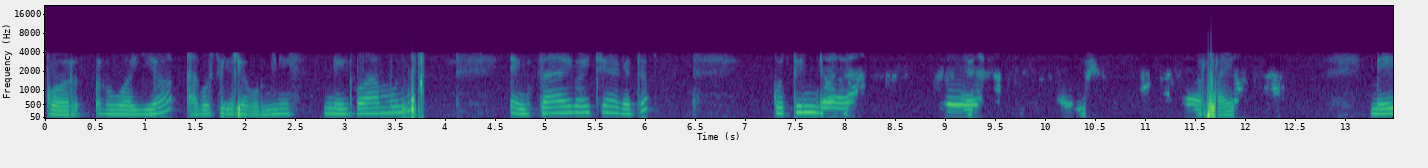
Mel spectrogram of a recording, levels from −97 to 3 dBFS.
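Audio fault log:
Throughout: GSM full-rate codec. The speech has that gravelly, buzzy grain, because the coder rebuilds the voice from a vocal-tract filter fed by a sparse, regularly spaced pulse train. Nothing comes through above 4 kHz, so the top end sounds dull.
1.74–1.97 s, 3.56–3.80 s, 11.58–11.73 s: GSM bit errors. Each burst breaks into squawks and gargling for a quarter second or less. Flipped bits corrupt the filter, pitch and gain values, so each damaged frame decodes with a warped spectrum or a sudden level jump.
7.76–8.19 s, 8.9–10.78 s, 11.32–12.26 s: speech suppressed in double talk. The talker dips or cuts out in pieces, by about 20 dB in the first stretch and down to about 40 dB in the longest. The likely cause is an echo canceller that couldn't separate talker from echo and pulled both down.
7.79–8.21 s, 9.49–9.58 s, 10.4–11.27 s, 11.89–12.39 s: other side's voice leaking through. 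A second voice sits underneath the talker at about 10 to 15 dB below. It's likely loudspeaker pickup that the echo canceller didn't fully remove, and it lines up with the suppression dips.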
